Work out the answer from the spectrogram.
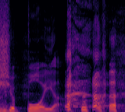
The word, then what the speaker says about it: Shibuya: Shibuya. Shibuya. Christ. Every time you get to the station, you got to like, comment, and subscribe. Shibuya.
